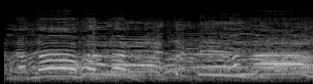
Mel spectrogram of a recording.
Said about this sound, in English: Through the darkness and forest, the sight the crowds had been hoping, waiting and praying for. Strapped to the cable, the final rescue. Waiting arms and shouts of God is great.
